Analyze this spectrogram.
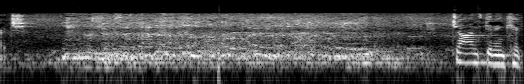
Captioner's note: audience laughing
